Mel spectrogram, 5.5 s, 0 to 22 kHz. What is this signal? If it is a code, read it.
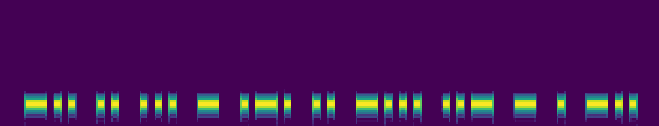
Morse code, heard as a keyed tone, about 20 wpm, 600 Hz. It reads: DISTRIBUTED
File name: cw-books / winnie-the-pooh / winnie-20wpm-page-0122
